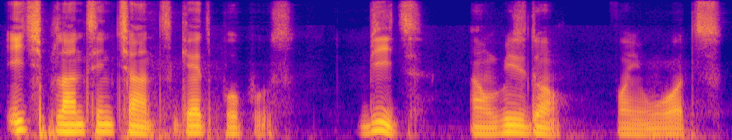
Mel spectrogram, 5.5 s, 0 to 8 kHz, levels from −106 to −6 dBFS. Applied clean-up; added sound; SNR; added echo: neural mask model DeepFilterNet 3.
